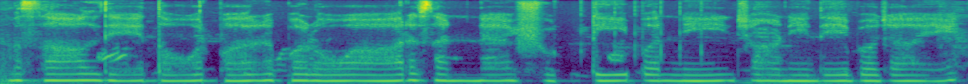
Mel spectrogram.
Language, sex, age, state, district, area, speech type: Dogri, female, 60+, Jammu and Kashmir, Reasi, rural, read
